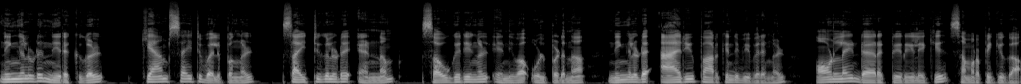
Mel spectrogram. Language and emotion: Malayalam, neutral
